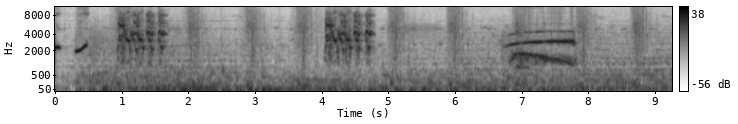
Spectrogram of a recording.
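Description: A bird squawks loudly in repeated harsh bursts close by, including a rising shrill cry, over dense, noisy background sound.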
